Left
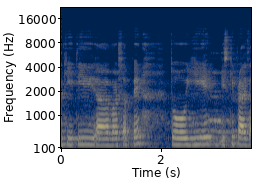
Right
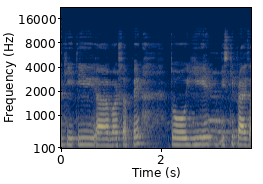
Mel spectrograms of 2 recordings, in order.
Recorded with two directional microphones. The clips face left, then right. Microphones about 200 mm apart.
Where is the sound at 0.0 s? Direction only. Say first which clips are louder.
Right 2 dB; centre (ahead or behind).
